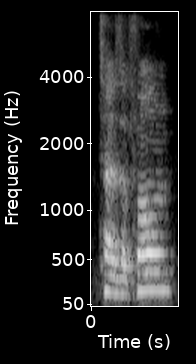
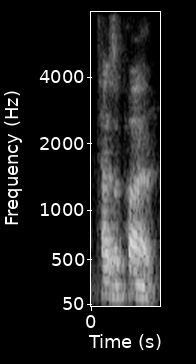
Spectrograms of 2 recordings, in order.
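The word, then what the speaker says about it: צפון: It's not Tazaphone, or however they wanted to pronounce it. The proper pronunciation is Taza, Pa, and then Na. With the connectors, we'll show you how to pronounce it. Tazapan.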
